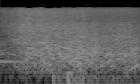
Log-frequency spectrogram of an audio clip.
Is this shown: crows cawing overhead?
no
